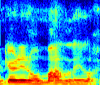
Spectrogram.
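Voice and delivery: ordinary delivery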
